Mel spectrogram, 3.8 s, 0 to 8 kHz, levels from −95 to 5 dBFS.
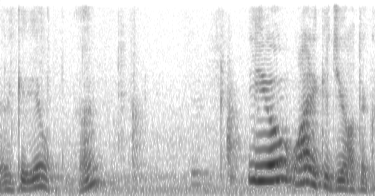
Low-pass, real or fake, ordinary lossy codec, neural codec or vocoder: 7.2 kHz; real; none; none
